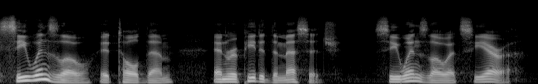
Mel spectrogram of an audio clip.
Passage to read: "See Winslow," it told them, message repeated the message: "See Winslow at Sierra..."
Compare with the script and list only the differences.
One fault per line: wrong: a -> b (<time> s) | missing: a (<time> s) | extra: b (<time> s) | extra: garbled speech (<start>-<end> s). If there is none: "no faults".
wrong: message -> and (2.1 s)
